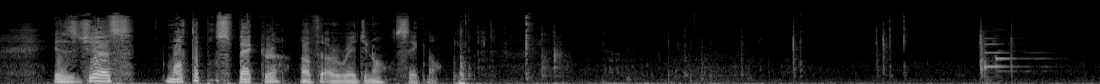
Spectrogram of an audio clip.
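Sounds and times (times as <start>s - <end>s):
computer alert chime: 9.8s - 10.7s.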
